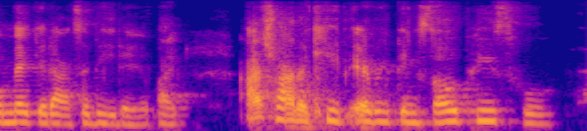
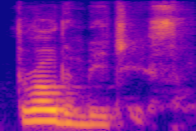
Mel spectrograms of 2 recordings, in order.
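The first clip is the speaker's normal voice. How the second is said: whispered dare; 2 semitones lower, much slower than usual. Real, not acted. Challenging critics.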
